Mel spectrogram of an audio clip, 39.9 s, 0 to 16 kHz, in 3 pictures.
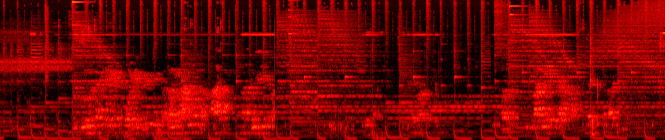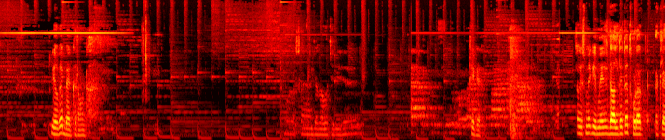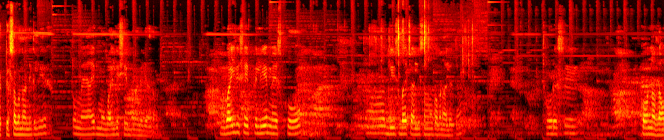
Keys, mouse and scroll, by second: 15.8 click, 17.3-19.3 drag, 19.5 c, 19.5 click, 24.4 click, 30.5 scroll down 1, 30.9 scroll up 1.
